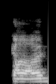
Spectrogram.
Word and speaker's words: Don: It's not, Don is not short for Donald. It's short for, which is spelled with an A. So I could have been Dan, but they chose to treat it phonetically. So it was Don, short for, and, short for.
